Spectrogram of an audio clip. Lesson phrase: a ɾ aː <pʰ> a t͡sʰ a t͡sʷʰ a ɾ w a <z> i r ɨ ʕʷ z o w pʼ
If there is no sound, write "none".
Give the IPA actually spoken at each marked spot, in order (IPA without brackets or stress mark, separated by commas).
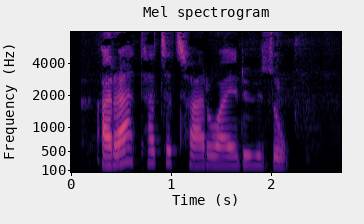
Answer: tʰ, none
